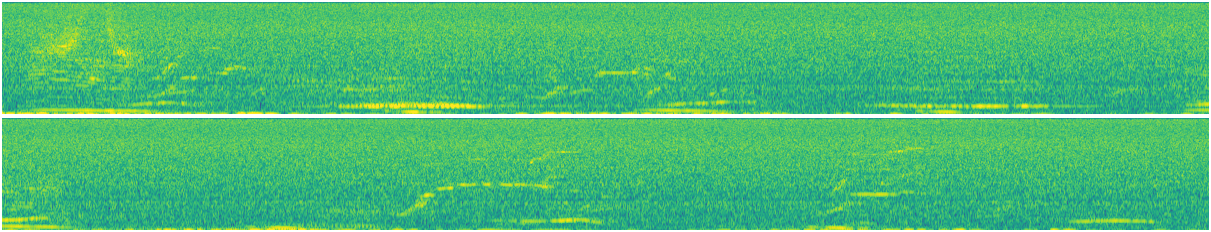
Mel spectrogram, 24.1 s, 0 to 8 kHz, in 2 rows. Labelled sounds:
0.4	0.7	humpback whale, 2.2 to 2.4 kHz
1.1	2.5	humpback whale, 1.1 to 2.2 kHz
5.9	6.4	humpback whale, 0.99 to 1.3 kHz
12.0	12.3	humpback whale, 0.96 to 1.1 kHz
17.1	17.6	humpback whale, 1.2 to 2.9 kHz
20.6	21.0	humpback whale, 0.83 to 1.0 kHz

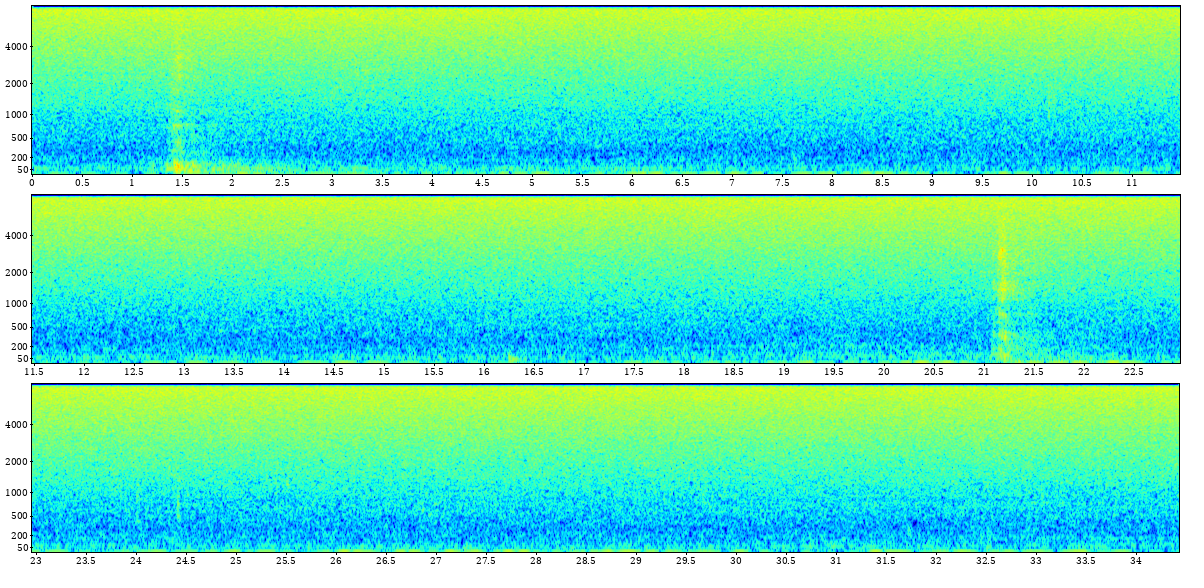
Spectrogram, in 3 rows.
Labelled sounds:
21.1	21.3	impulsive sound most probably from a breaching whale, 1.3 to 1.7 kHz

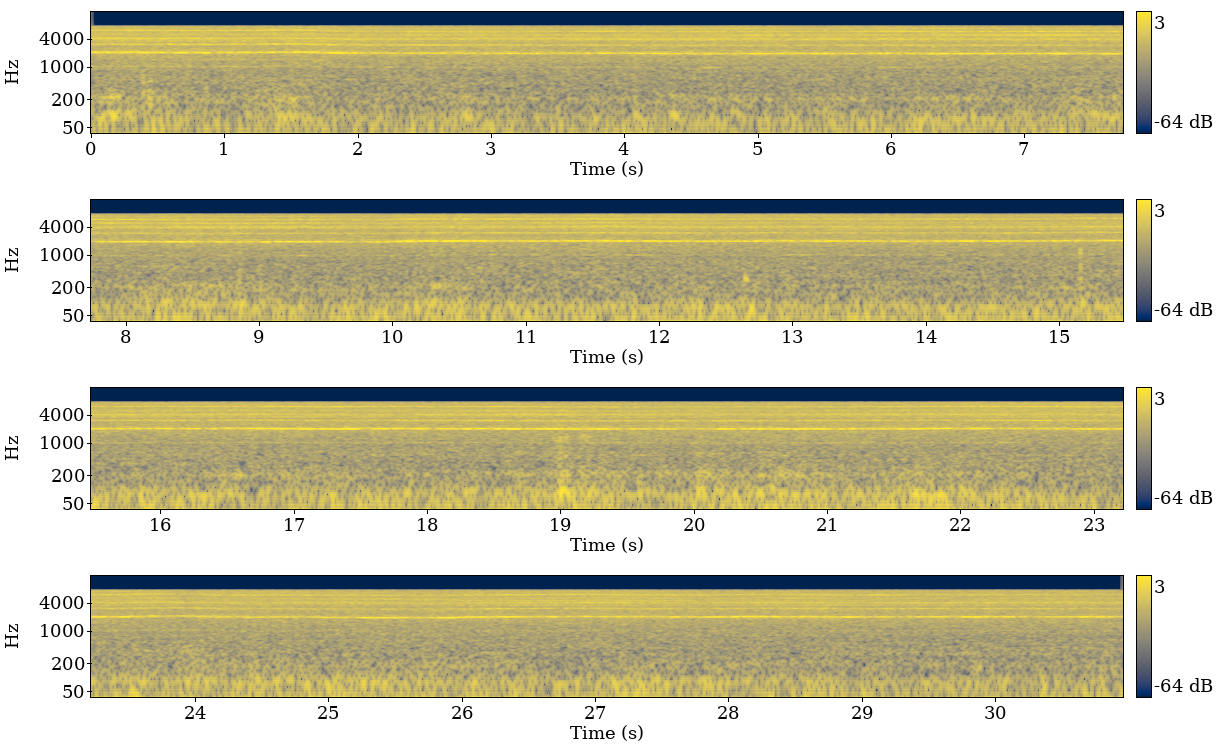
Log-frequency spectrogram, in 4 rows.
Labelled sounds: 1.2	1.9	vessel noise, 1.3 to 7.1 kHz

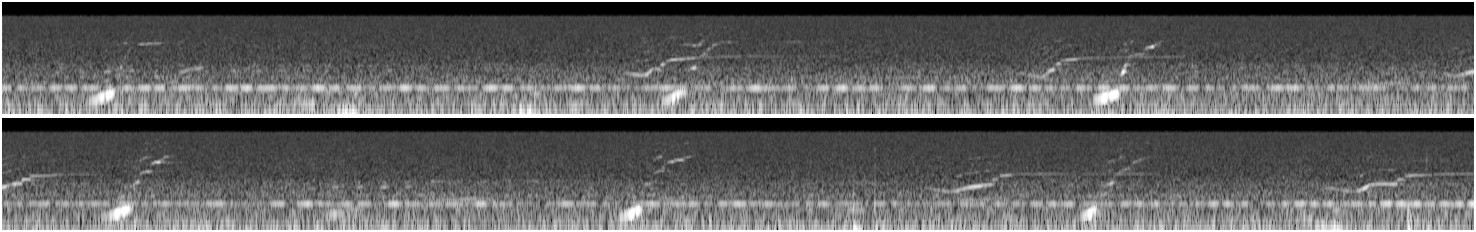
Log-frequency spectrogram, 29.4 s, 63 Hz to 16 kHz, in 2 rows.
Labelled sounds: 1.4	1.6	humpback whale, 1.9 to 2.1 kHz
6.6	7.4	humpback whale, 0.80 to 2.3 kHz
10.5	11.1	humpback whale, 0.80 to 1.1 kHz
14.9	16.4	humpback whale, 0.80 to 2.0 kHz
21.3	21.7	humpback whale, 1.6 to 2.4 kHz
24.7	25.3	humpback whale, 0.86 to 1.1 kHz
28.7	29.4	humpback whale, 0.80 to 1.1 kHz

